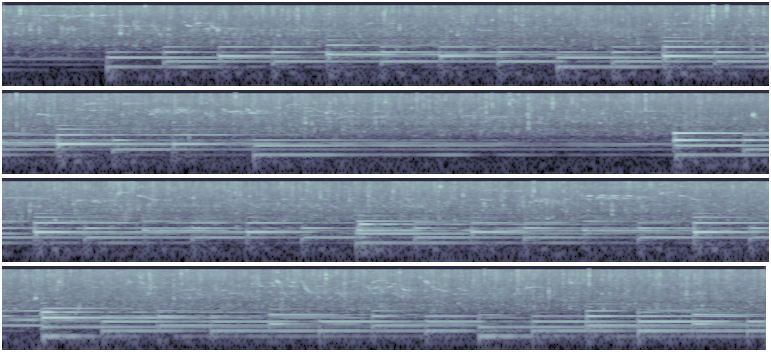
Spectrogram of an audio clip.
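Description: Slow, gentle solo piano music, single notes and soft chords that ring out and fade, over a faint steady trickle of flowing water. The piano thins out for a moment shortly before the middle, then picks up again with a fuller phrase.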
